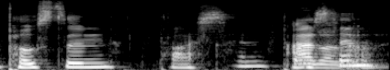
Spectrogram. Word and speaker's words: Poston: Is it Poston? Poston. I don't know. It's spelled like It's Boston. like post. But On. also Oh yeah, like like post. Post on.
